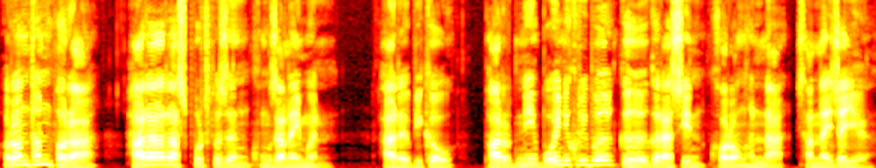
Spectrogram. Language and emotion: Bodo, neutral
